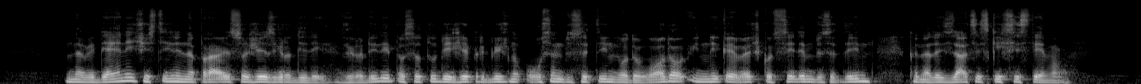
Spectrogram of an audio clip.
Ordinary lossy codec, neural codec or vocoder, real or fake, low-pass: none; codec, 44.1 kHz, 3.4 kbps, Pupu-Codec; fake; 14.4 kHz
